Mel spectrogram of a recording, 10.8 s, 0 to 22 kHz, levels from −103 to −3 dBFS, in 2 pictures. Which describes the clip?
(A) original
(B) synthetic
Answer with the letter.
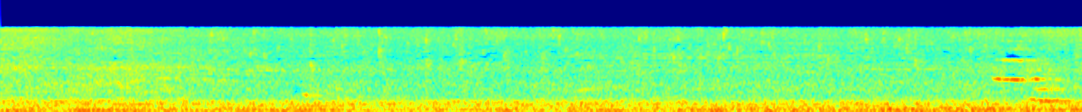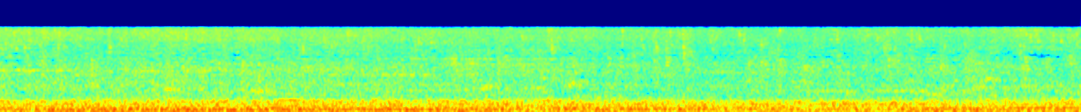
A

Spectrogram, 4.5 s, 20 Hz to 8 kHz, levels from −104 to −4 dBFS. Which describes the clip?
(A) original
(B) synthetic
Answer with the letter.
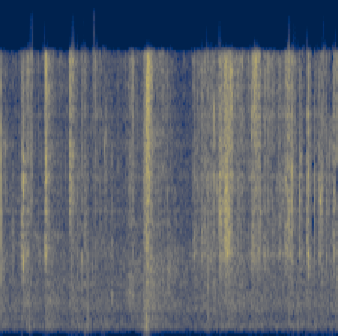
B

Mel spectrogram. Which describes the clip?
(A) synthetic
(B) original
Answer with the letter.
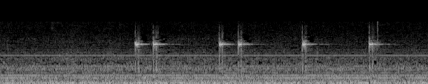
B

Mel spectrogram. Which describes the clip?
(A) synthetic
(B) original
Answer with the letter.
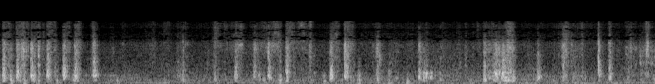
B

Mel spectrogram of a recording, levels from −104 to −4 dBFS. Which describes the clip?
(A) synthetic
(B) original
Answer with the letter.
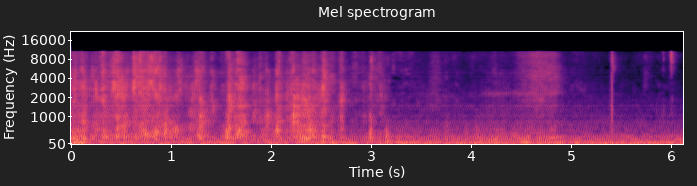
A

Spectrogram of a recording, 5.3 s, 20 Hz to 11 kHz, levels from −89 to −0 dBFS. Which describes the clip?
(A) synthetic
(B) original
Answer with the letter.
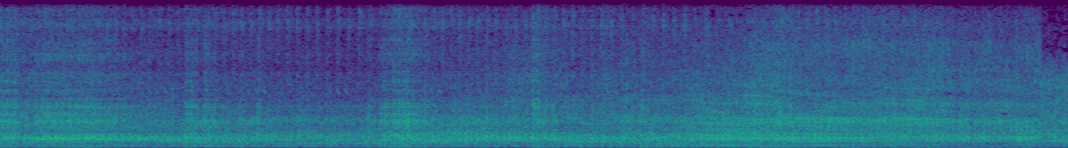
B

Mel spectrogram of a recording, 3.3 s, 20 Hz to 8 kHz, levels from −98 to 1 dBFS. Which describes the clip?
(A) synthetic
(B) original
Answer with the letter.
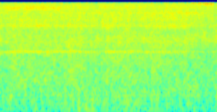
A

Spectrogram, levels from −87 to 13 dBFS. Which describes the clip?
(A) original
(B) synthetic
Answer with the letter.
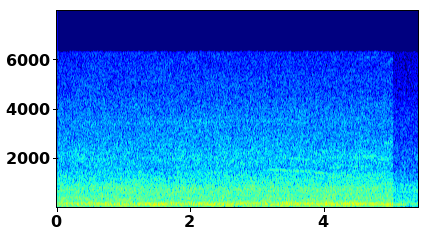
A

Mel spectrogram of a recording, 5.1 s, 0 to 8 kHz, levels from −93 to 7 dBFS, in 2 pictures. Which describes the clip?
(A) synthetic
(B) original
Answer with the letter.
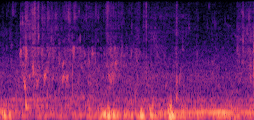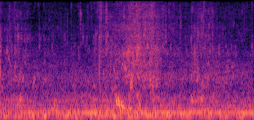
A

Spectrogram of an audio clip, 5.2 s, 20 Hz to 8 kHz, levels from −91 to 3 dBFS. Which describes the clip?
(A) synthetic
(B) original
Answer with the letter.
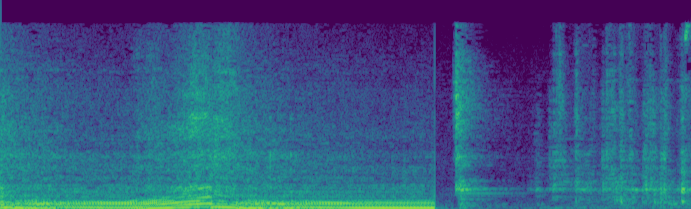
B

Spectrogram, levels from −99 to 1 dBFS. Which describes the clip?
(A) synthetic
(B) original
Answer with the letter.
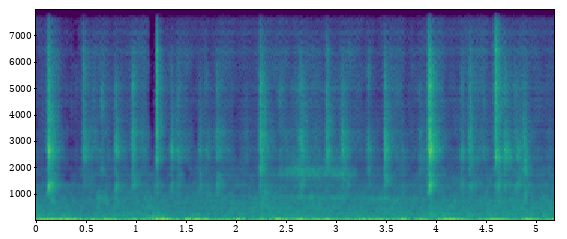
A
